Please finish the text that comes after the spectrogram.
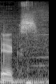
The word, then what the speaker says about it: EX: This is Begode EX, or as the Americans say: Ex. That is, the former in their slang. But I like *EH-EKS* better. You can still just prolonged EH.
